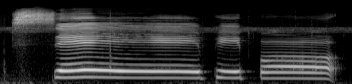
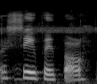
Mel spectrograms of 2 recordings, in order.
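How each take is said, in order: First: Very slow, stretched-out words; drawn-out call. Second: Said in the usual way. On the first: Pretend. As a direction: stretch each word out long.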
